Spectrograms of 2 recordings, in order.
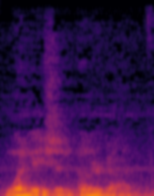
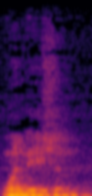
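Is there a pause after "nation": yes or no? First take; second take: no; yes. First: The words run together without a pause. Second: There is a pause after "nation".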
